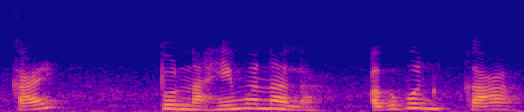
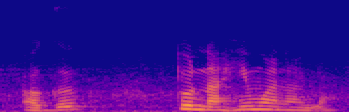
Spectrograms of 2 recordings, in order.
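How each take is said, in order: First: She can't believe he said no; shocked disbelief. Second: Said in the usual way. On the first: Acted. Daughter shocked by the refusal. (धक्का बसलेल्या, अविश्वासाच्या आवाजात)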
